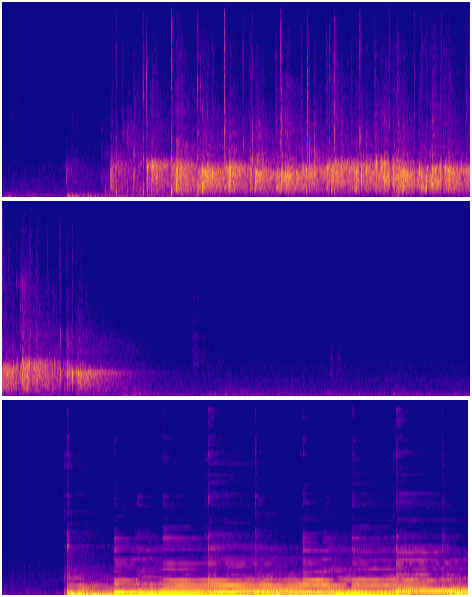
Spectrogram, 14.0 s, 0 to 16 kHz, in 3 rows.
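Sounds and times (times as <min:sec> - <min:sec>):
audience applause: 0:01.0 - 0:06.0.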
